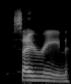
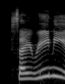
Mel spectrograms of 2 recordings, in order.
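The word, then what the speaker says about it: Cyrene: does not sound nice I'm not going to call her sirene I'm gonna call her sirene I will not pronounce that last e can't make me H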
